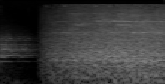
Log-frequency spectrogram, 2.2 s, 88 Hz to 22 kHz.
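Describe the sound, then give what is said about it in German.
Railway platform ambience at track 7 of Berlin Hauptbahnhof, one of the lowest platforms, on a cold Friday morning in December 2022, just before 8: after a brief quiet moment, a steady wash of rumbling, hissing noise swells up and holds, with a faint high tone running through it. “Gleis 7 am Hauptbahnhof Berlin an einem Freitagmorgen im Dezember 2022, kurz vor 8.”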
